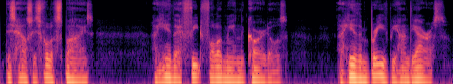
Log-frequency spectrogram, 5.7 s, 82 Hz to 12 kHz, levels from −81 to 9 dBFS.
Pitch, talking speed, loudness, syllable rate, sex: 100 Hz, 235 wpm, -18 LUFS, 7.1 syllables/s, male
